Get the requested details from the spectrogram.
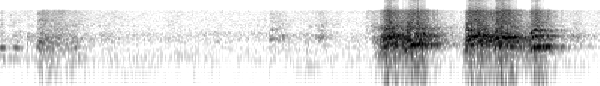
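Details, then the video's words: German Shepherd barking: two bursts of loud, harsh barks midway, preceded by quieter background sounds. "German shepard barking"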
